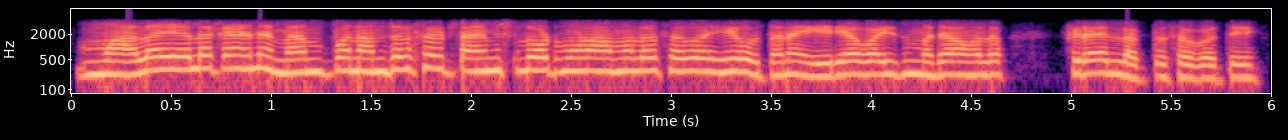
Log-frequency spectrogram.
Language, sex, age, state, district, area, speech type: Marathi, male, 18-30, Maharashtra, Thane, urban, conversation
